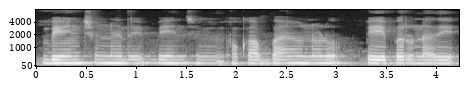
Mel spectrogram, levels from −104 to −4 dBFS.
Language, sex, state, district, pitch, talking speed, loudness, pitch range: Telugu, female, Telangana, Karimnagar, 180 Hz, 115 wpm, -15 LUFS, 175-185 Hz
